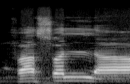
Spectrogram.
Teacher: صاد کو پر پڑھیں گے اور لام کو باریک پڑھیں گے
